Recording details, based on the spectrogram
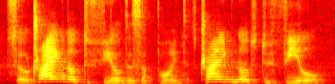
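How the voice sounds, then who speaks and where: A young adult woman giving a casual tarot reading, chatty and animated, acting out little inner voices as she talks. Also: mid-range voice, unhurried. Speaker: tarot reader.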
